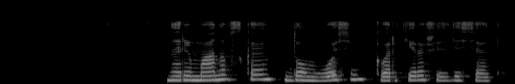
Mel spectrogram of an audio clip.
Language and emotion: Russian, neutral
